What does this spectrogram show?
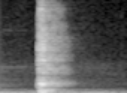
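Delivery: sick cough. Acted. Sick tribesman.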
